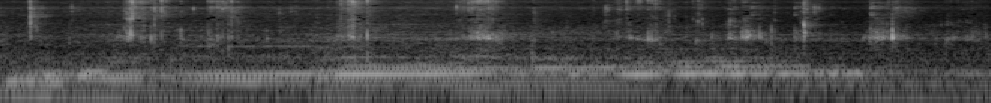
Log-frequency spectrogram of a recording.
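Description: A person chewing and biting crunchy food close to the microphone, eating rice and fried crackers by hand: scattered crisp crunches over mouth noises, with a low steady hum underneath through the middle.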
